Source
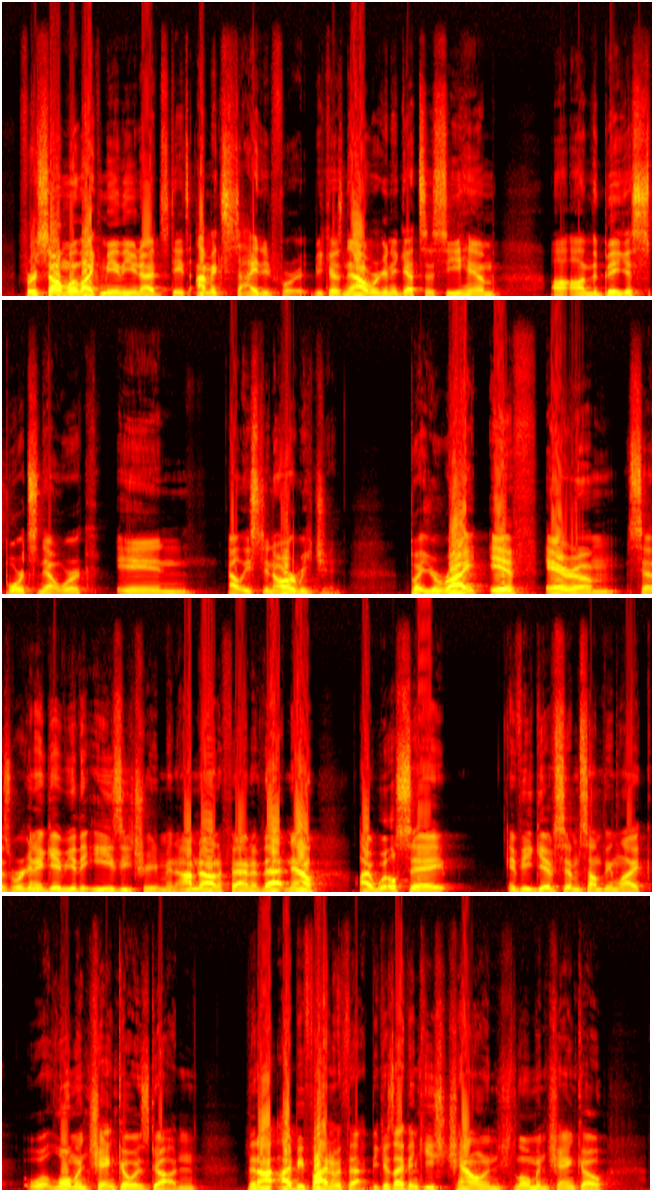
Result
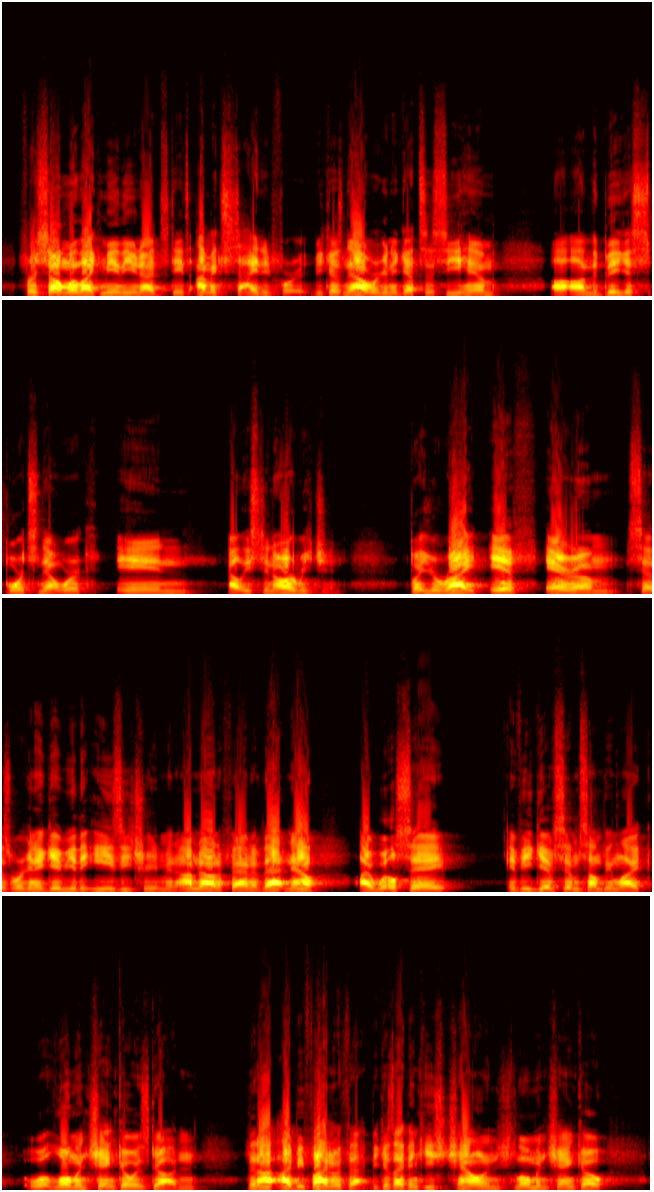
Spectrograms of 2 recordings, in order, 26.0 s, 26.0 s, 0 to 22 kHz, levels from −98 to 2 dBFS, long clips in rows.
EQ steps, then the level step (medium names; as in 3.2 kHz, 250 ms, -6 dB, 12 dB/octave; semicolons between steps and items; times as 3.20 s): two resonant band-passes 1.5 kHz, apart 1.7 oct; +7.5 dB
